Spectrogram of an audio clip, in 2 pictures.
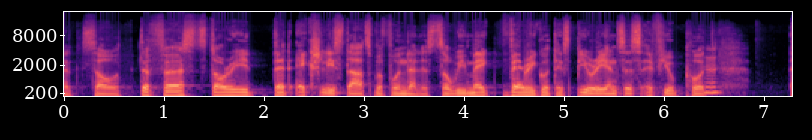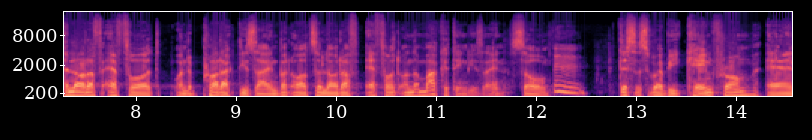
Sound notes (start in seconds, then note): none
